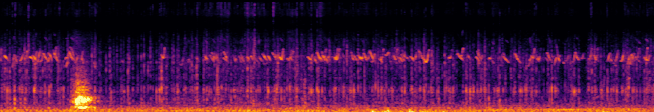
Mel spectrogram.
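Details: A group of coloured chicks, baby chickens thirsty for water, peeping steadily in high, rapid, overlapping notes. A sharp knock sounds early on, and low rumbling noise runs underneath throughout.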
